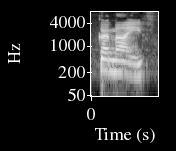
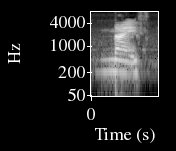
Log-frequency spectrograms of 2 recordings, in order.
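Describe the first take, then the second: First: The word starts with a K sound before N. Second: The word starts with an N sound, no K. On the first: The speaker calls it wrong. "We will not pronounce it as knife" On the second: The speaker calls it right. "That is knife"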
